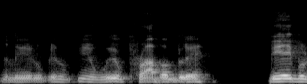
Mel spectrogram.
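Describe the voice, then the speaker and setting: A man with a slight Southern US accent at a fairly quick pace. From US South. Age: 60s. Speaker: cattle farmer. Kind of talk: interview. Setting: video call. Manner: halting.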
